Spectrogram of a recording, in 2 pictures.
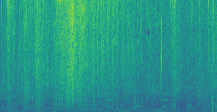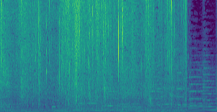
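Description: Background music over close-up eating sounds: a man sucking and chewing meat off a stewed spicy beef trotter, loudest about a second and a half in.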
